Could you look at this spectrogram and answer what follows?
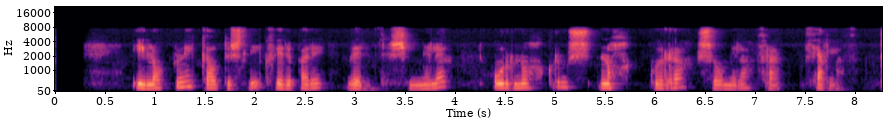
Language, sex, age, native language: Icelandic, female, 40-49, Icelandic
